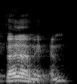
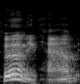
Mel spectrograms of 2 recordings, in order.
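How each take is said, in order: First: It is said the English way. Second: It is said the American Alabama way. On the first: "like the English do" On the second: "if you're in fucking Alabama"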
